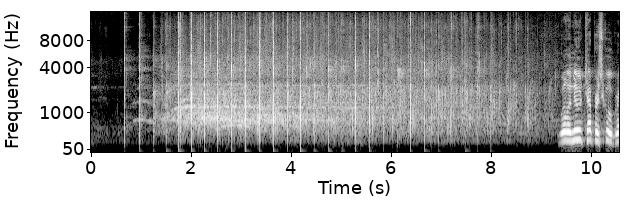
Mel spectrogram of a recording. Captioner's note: applause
